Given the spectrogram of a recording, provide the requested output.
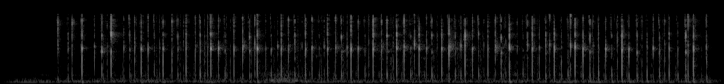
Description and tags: SFX - rapid finger snapping
Close-perspective recording of extremely rapid finger snapping.
Recorded for a sound design class prac using a Zoom H6 recorder with XY capsule set to 90º.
